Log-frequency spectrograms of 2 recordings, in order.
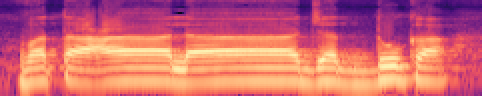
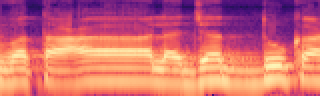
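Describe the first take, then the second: First: The vowel after the 'l' is long. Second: The vowel after the 'l' is short. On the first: The speaker calls it right. "यहाँ लाम खींचेगा।" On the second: The speaker calls it wrong. "आमतौर पर ये गलती करते हैं लोग कि ... लाम को खींचते नहीं, गलत हो जाता है"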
